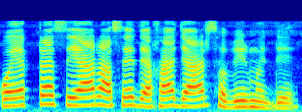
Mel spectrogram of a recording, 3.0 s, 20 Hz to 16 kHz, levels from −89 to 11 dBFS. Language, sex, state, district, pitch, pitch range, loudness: Bengali, female, Assam, Hailakandi, 230 Hz, 205-255 Hz, -12 LUFS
